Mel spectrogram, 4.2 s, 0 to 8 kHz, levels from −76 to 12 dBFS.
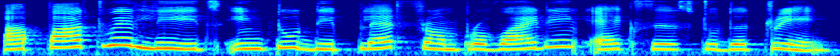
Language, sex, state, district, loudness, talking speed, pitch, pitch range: English, female, Assam, Kamrup Metropolitan, -15 LUFS, 170 wpm, 265 Hz, 255-315 Hz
